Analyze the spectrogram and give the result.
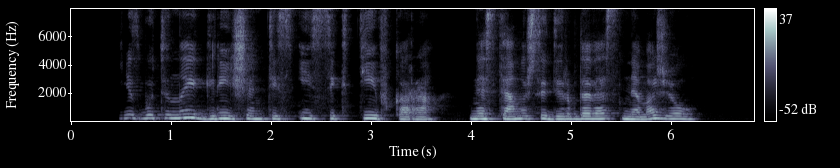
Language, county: Lithuanian, Šiauliai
